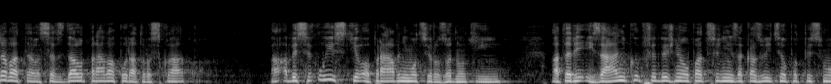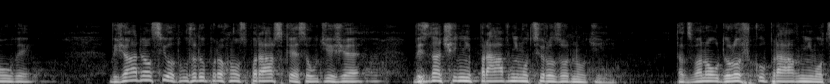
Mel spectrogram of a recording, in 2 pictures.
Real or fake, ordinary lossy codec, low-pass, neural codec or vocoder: fake; MP3, 64 kbps; 7.2 kHz; codec, 16 kHz, 4.8 kbps, FACodec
